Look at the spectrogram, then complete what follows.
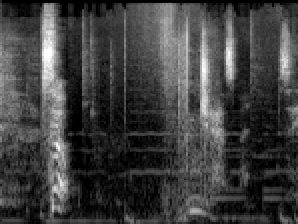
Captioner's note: none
